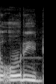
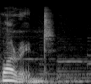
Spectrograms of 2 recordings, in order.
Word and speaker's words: worried: না don't get ওয়ারিড এটা বাংলাদেশে অনেকে বলে ওরিড ওরিড কিন্তু রং উচ্চারণ ইজ ওয়ারিড কে বলছো এটা ওয়ারিড ওয়ারিড রাইট এরপরে ঋতিকা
